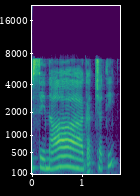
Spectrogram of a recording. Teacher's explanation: with the a and a merging into one long a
